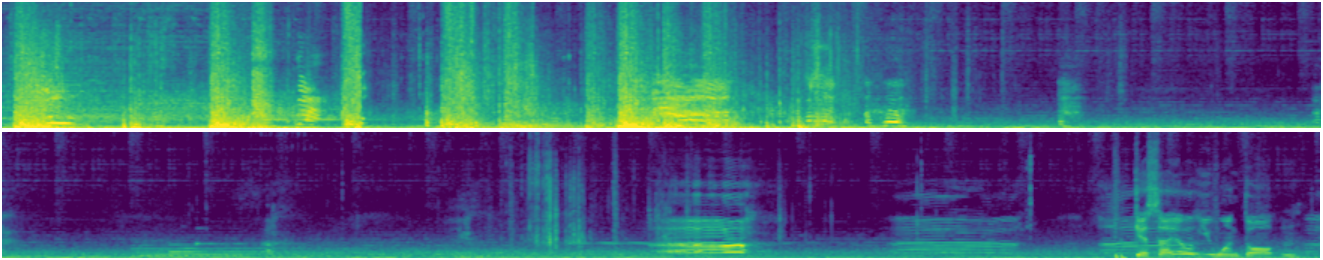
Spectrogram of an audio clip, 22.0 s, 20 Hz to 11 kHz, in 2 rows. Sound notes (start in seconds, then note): 0.0 drug runner yells in Spanish; 0.0 gunshots banging; 5.2 drug runners groaning; 16.4 drug runners groaning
